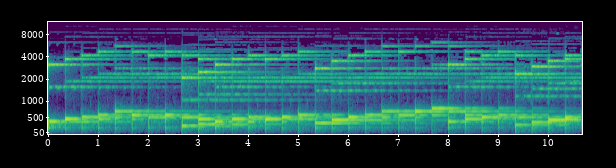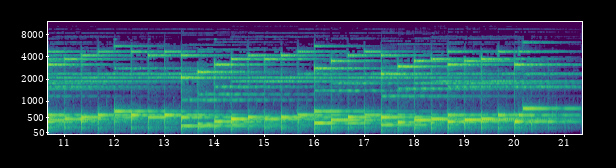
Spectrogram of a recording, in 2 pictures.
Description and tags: Fairy Tale Synth Bells
I took inspiration from a piece from an old lost anime with no released soundtrack, as far as I know, and tried to replicate it with some variations, I think I did a pretty good job. It's a variation on a basic arp. 90 bpm.
Chords- Gm, Cm, F, Gm, D, Gm, Cm, F, D, Gm.
Eighties, Anime, High, Shimmer, Synth, Vintage, Sine, Gentle, Retro, Shimmering, Romantic, Synthetic, Bell, Bells, Sweet, Arp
